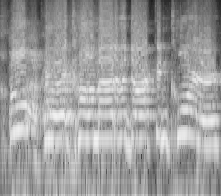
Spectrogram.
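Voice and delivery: a hammed-up lame slasher entrance; mocking killer. Guest mocking the killer's entrance, in a laughing mock villain voice. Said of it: "He's just".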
